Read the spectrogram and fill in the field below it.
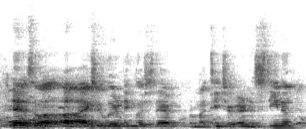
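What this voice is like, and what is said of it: Indian accent. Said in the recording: “even though I have an Indian accent”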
